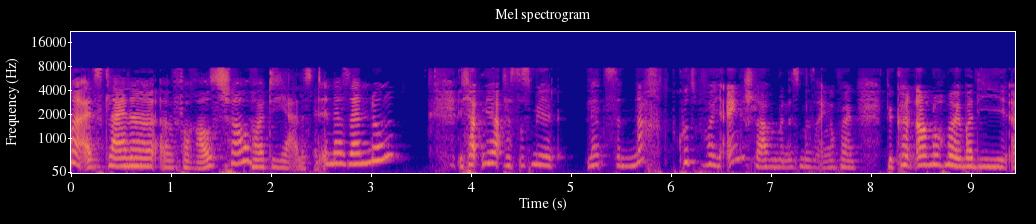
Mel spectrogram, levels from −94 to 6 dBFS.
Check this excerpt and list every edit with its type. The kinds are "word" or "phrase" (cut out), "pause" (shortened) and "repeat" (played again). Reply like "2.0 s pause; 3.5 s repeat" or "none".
1.8 s word; 2.4 s word; 4.3 s word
